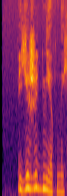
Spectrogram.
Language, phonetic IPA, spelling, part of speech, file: Russian, [(j)ɪʐɨdʲˈnʲevnɨj], ежедневный, adjective, Ru-ежедневный.ogg
- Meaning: 1. daily (occurring every day) 2. everyday (appropriate for ordinary use, rather than for special occasions)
